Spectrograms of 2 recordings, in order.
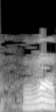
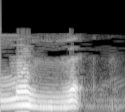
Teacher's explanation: لاحظوا الذال تخرج من طرف اللسان وطرف الثنايا، نفس بين الثنايا تلاحظوا الحرف يخرج من الطرف السفلي للثنايا العلوية والطرف العلوي للثنايا السفلي، مذ يعني بين الأسنان مع طرف اللسان.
